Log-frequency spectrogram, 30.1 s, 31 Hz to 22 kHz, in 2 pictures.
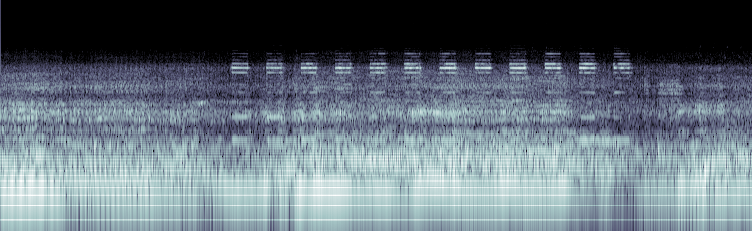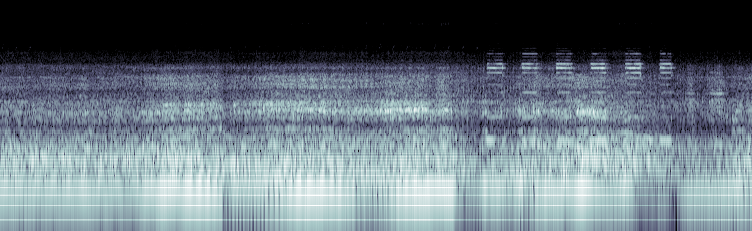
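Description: JCB 3DX backhoe loader's diesel engine running under changing load as it works the loader bucket. Its reversing alarm beeps about one and a half times a second in two spells, first for about eight seconds, then for a few seconds near the end.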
